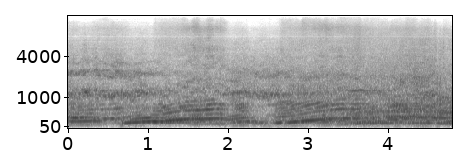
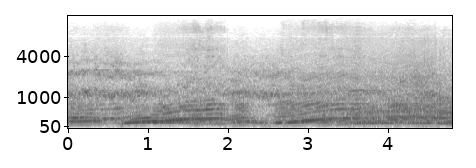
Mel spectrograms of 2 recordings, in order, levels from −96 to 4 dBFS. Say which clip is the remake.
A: first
